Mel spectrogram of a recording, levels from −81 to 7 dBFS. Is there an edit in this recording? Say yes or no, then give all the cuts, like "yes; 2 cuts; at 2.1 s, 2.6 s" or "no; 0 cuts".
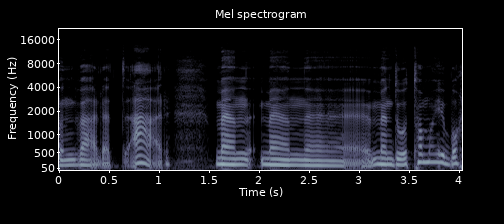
yes; 1 cut; at 1.4 s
